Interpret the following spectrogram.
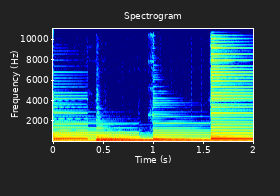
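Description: Acoustic guitar with a capo, fingerpicked in a steady arpeggio: a bass note, then the third string, the second and first strings together, then the third string again, each note left ringing. About four plucks in two seconds.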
